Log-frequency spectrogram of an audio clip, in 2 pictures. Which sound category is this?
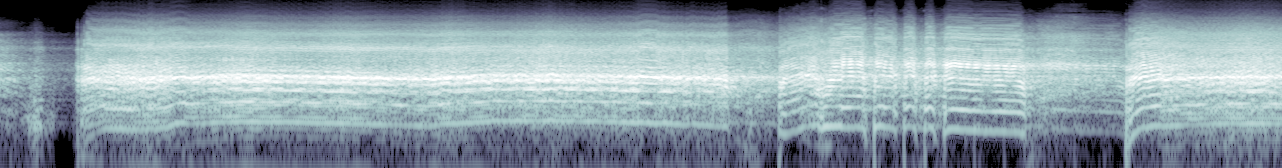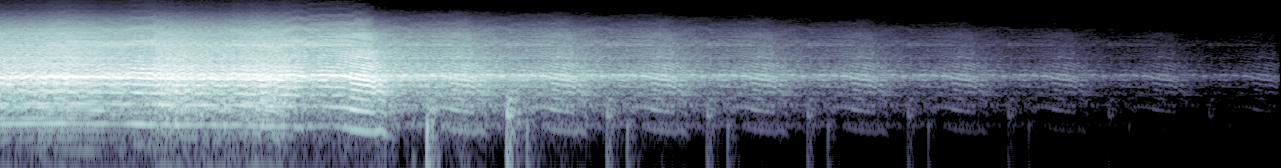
Speech > Other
